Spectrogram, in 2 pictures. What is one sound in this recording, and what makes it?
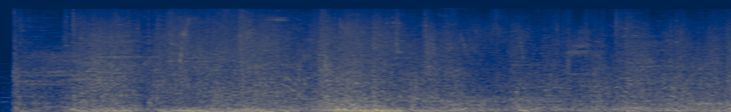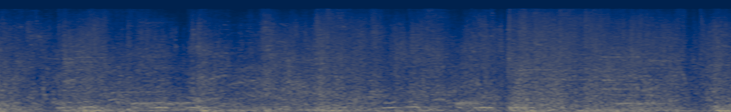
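Game spell effects whoosh, crackle and clash in a fast fight.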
